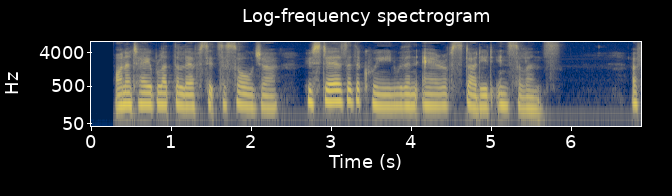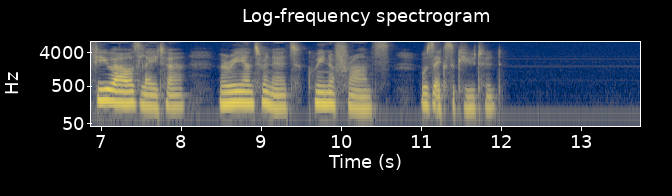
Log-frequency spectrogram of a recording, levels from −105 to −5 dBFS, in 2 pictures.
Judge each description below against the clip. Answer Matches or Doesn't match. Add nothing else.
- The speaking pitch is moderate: Matches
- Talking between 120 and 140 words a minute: Matches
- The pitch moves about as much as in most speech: Matches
